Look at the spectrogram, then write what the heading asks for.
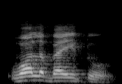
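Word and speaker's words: والبيت: We will not pronounce here Hamza. We will pronounce wow with the lam.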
